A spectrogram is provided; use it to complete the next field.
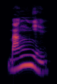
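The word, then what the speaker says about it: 막일: 니은 미움으로 발음 해요 그래서 망 닐 이라고 발음합니다 아침 기억이 이은 을 만나서 이은 으로 발음 해요 망 닐 이번에는 바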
